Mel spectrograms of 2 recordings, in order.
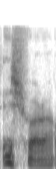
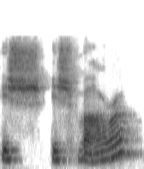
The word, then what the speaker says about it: Ishvara: Is it Ishvara? Is that how you say it? Ishvara, that's right.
